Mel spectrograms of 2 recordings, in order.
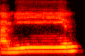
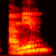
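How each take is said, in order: First: The first vowel is short, the second long. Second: Both vowels are short. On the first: It means honest. "a-nya pendek, mimnya panjang" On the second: It means safe. "hamzahnya tidak ada mad, mimnya tidak ada mad"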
